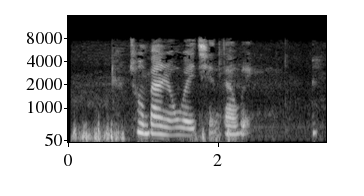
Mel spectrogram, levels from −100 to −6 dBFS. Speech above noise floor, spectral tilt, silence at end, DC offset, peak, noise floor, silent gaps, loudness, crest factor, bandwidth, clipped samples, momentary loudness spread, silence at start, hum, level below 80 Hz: 36 dB; -3 dB/octave; 0.1 s; under 0.1%; -12 dBFS; -65 dBFS; none; -30 LUFS; 20 dB; 8.6 kHz; under 0.1%; 12 LU; 0.05 s; none; -56 dBFS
